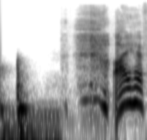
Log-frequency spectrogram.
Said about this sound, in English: So great. Knocking on wood.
